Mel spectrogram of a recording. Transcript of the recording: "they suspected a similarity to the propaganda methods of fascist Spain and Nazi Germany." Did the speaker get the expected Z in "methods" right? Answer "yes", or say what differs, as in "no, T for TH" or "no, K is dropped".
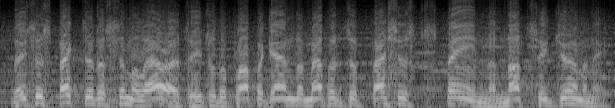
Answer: yes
